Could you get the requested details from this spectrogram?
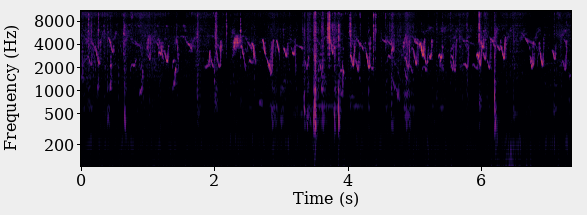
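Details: Feeding grey francolin chicks calling together: dense rapid high twittering chirps throughout, with scattered sharp clicks.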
